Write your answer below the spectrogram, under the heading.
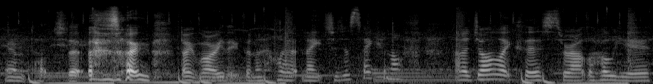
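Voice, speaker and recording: Over music, a woman in her thirties vlogs from a forest, chatting to camera about foraging in an excited, giggly way. Her voice sits in the mid range and moves at normal speed.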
